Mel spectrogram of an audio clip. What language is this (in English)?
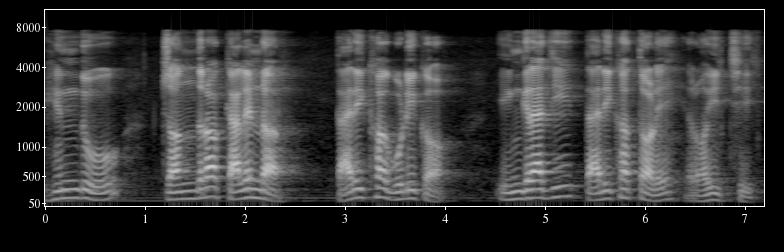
Odia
